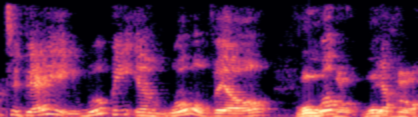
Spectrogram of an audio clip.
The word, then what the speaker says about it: Louisville: Louisville. Yeah. How can you say it right? Louisville. It's like L-U-L. Okay. L-U-L. Louisville.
